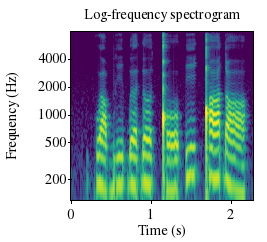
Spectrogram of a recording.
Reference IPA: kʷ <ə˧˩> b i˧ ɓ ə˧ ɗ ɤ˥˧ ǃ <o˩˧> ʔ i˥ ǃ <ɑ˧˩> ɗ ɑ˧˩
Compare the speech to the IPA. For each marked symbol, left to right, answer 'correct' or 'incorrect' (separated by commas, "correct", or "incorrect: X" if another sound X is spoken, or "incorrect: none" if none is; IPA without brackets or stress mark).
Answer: incorrect: ɑ˧˩, correct, incorrect: ɑ˥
